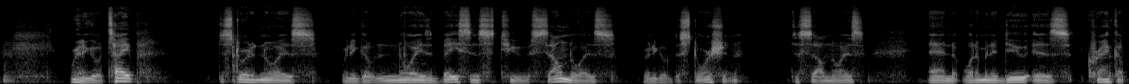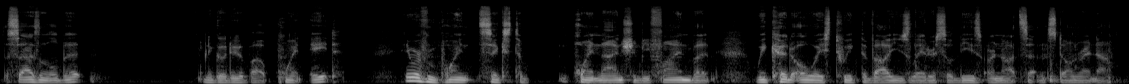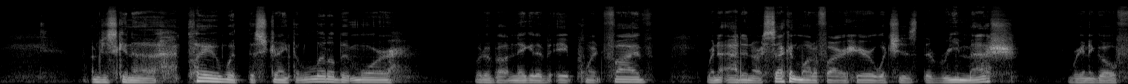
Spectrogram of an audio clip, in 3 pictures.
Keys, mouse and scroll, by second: 0.9 click, 3.8 click, 6.7 click, 10.0 shift+click, 20.2 click, 20.9-21.6 scroll up 2, 21.8 shift+middle click, 23.3 middle click, 24.8 shift+click, 29.7 click.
